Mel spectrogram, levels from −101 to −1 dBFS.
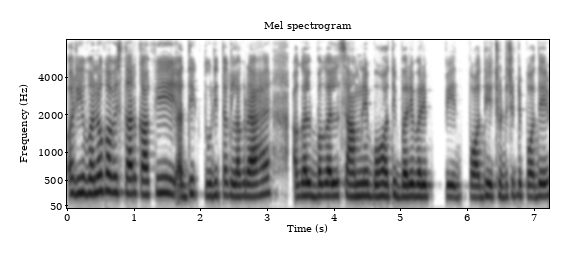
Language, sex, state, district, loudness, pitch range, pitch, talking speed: Hindi, female, Bihar, Samastipur, -14 LUFS, 215-255 Hz, 225 Hz, 175 wpm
